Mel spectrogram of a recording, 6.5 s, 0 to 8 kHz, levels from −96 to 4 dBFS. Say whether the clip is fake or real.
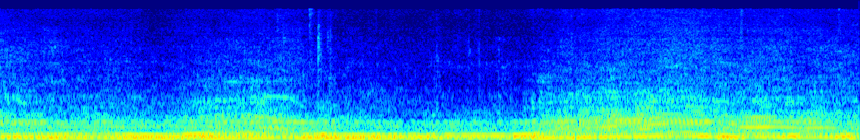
fake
